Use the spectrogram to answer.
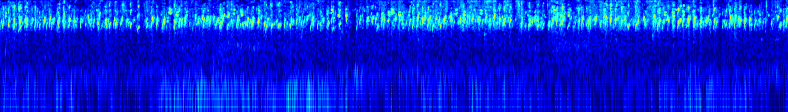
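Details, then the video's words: Stimulation song of the European goldfinch, known as بتبتة: an endless, fast jumble of sharp, sparkling chirps and trills, sustained evenly for nearly twelve seconds over a quiet low hum. "بتبتة حسون الشوك goldfinch stimulation"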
